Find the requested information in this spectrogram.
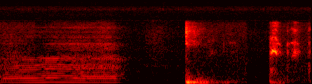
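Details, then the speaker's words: Female dog snoring heavily in the background during a talk show. "you hear my dog snoring yeah she's quite the snorlax remember that pokemon no you snore that you hear that she's out of control"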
